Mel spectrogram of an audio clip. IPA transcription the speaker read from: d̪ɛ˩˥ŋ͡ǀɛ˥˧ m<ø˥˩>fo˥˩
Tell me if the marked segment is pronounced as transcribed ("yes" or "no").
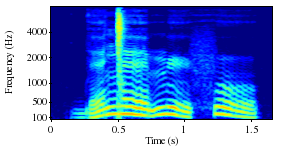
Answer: yes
